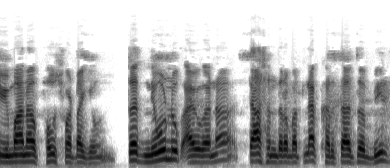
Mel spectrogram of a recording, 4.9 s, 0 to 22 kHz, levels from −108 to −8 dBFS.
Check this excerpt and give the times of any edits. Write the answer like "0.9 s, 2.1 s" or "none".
none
